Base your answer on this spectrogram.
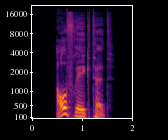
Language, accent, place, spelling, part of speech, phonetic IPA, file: German, Germany, Berlin, aufregtet, verb, [ˈaʊ̯fˌʁeːktət], De-aufregtet.ogg
- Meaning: inflection of aufregen: 1. second-person plural dependent preterite 2. second-person plural dependent subjunctive II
